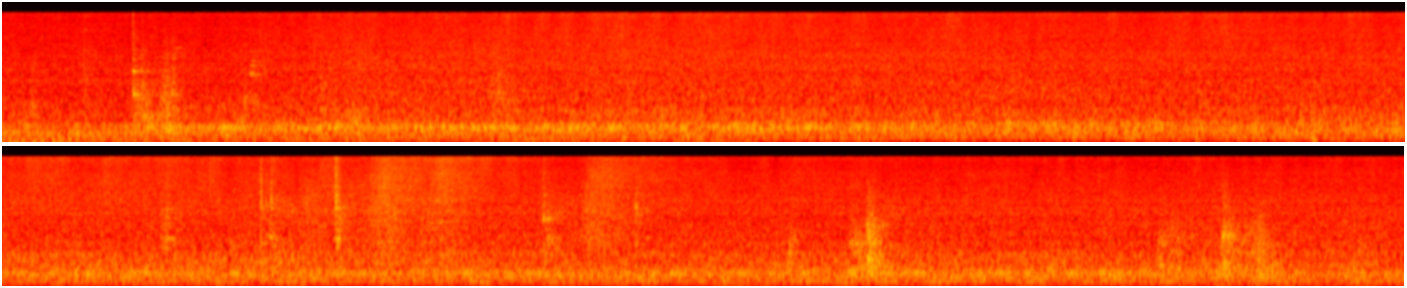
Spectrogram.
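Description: Steady hiss of gas wok burners under a simmering stew, with a few sharp clinks and scrapes of a metal ladle against the steel wok, several of them bunched together a little past the middle.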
